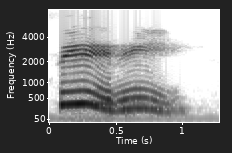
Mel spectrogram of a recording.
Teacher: O som, ele quer sair como se estivesse querendo crescer. É um som forte, mais agudo. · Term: I forte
